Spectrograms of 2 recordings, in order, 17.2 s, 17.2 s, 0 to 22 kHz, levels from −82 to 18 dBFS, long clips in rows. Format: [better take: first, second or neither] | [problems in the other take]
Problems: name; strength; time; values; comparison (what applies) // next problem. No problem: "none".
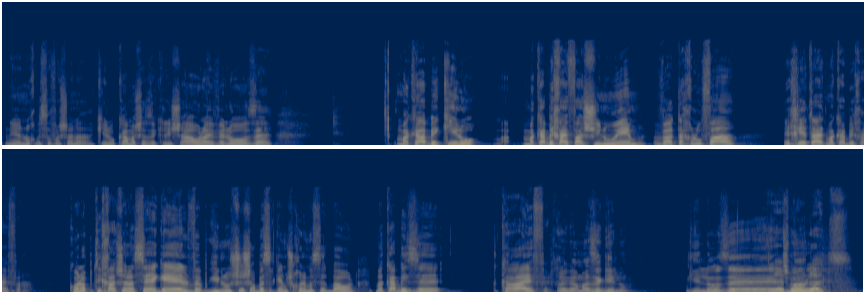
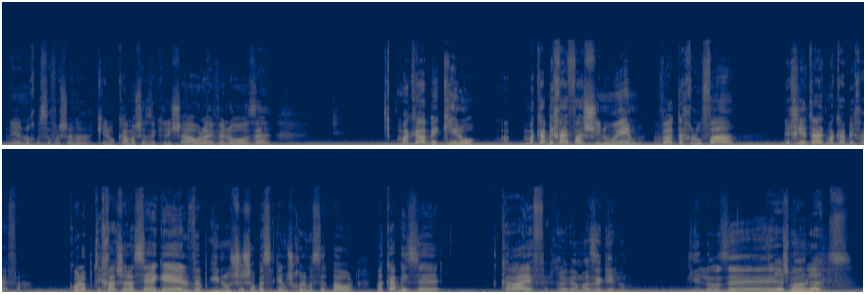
first | wind noise on the microphone; occasional gusts; 20 dB below the speech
